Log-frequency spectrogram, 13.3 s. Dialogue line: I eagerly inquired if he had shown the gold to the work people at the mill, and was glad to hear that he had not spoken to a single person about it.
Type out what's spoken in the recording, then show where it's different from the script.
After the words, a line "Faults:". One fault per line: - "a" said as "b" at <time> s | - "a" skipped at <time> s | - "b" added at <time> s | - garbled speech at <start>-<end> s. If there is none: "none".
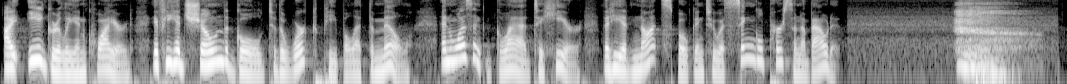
I eagerly inquired if he had shown the gold to the work people at the mill, and wasn't glad to hear that he had not spoken to a single person about it.
Faults:
- "was" said as "wasn't" at 5.7 s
